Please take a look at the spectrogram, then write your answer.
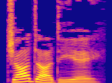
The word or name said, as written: jahdahdieh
